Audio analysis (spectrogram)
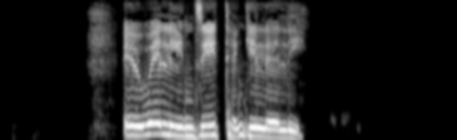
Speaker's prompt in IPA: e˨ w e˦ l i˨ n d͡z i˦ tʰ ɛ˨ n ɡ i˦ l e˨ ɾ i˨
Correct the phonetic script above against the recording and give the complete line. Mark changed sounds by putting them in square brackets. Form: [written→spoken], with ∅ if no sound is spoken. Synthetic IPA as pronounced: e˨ w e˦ l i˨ n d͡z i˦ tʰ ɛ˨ [n→ŋ] ɡ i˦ l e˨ [ɾ→l] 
